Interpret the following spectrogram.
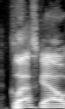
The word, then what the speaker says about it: Glasgow: __ ] this up glasgow is pronounced like it rhymes glass with show not like cow a little bit of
